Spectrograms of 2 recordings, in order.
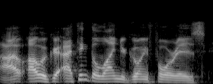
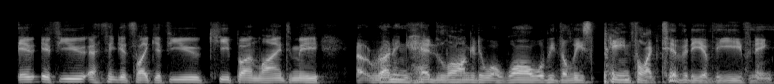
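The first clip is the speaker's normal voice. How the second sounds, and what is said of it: Batman voice impression. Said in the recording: “Good impression, by the way. That was good.”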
